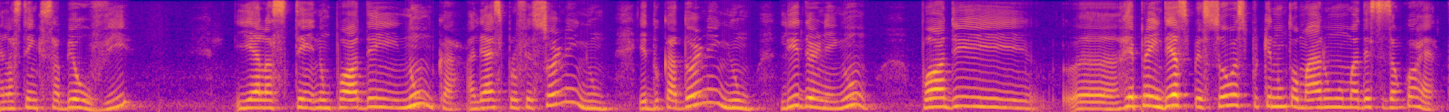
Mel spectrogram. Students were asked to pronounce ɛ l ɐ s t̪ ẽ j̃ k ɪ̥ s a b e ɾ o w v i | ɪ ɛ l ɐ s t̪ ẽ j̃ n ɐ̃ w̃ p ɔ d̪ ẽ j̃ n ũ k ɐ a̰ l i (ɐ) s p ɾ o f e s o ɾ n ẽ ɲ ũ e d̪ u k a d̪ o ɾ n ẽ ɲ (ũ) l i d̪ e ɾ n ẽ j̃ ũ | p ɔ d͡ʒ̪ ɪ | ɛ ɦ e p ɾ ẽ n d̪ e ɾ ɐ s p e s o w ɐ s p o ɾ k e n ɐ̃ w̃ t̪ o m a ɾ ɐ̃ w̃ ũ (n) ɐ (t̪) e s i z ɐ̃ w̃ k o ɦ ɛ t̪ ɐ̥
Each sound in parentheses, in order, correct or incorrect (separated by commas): incorrect, correct, incorrect, incorrect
